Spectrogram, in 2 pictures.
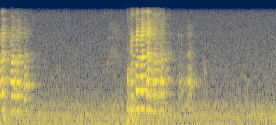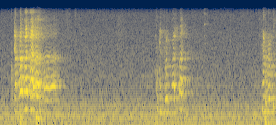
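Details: Six-week-old Nigerian Dwarf baby goat pestering a patient Yorkshire Terrier: loud, quavering bleats about every three seconds, each shaky and nasal, with quieter gaps between.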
